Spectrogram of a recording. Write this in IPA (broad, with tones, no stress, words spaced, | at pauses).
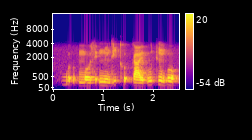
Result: bʊ˦ʔ | mo˨ʊ̯sʰɪ˦ʔ mĩ˨di˦ kʰʊ˦ʔ ka˨ɪ̯ʔu˦ t͡ɕũ˦˨bo˦˨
